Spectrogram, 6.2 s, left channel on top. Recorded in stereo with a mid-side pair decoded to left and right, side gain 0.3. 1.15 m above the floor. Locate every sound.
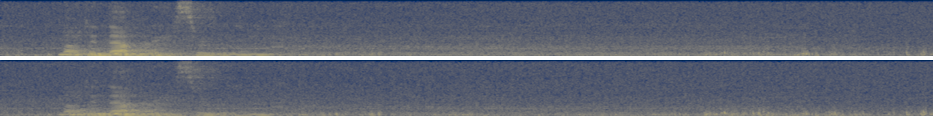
0.4 s a woman speaking: 60° left, 7 m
